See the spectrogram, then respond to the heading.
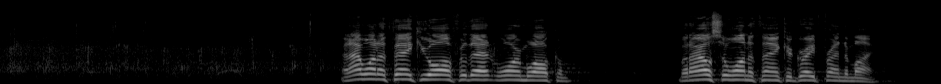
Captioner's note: applause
